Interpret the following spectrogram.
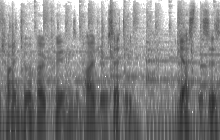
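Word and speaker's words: Hydrocity: which is obviously trying to evoke feelings of Hydra City yes this is how it's pronounced fight me and seeing as how that's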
